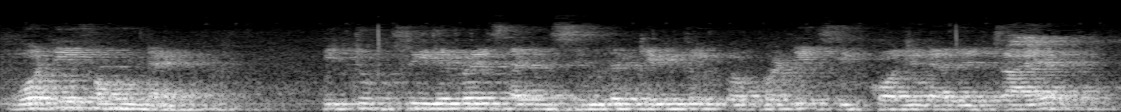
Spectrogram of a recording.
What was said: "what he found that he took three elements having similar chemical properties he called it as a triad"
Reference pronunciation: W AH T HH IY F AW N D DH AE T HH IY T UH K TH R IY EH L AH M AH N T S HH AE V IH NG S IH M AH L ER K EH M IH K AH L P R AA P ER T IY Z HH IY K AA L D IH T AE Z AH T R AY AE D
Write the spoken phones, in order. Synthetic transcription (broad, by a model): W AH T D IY F AW N D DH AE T HH IY T UH K F R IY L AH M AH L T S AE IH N S IH M AH L ER K EH M IH K AH L P R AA P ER T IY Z HH IY K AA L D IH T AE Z AH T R AY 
